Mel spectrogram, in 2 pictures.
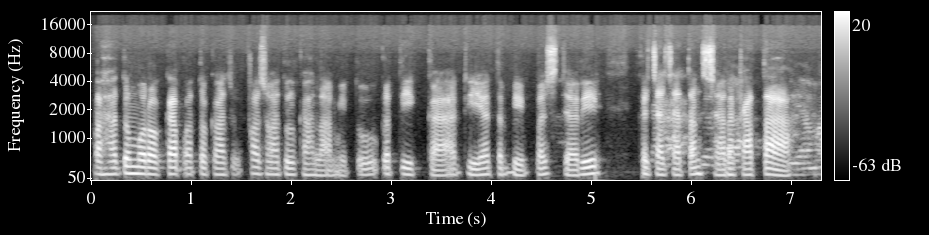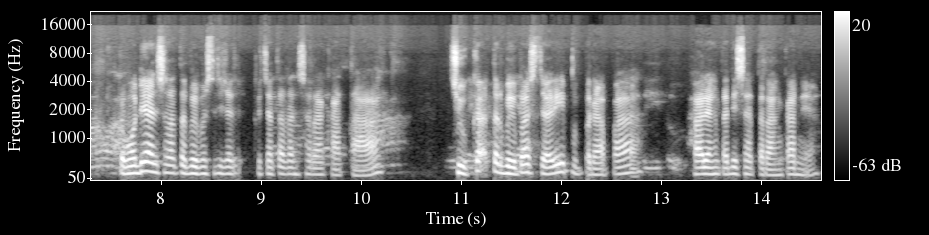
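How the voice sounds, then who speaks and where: A man's voice: fairly high pitch, normal speed, darkish tone. A man from Indonesia teaching an online Arabic rhetoric lesson in a conversational way, explaining with spoken examples. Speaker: religious teacher.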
